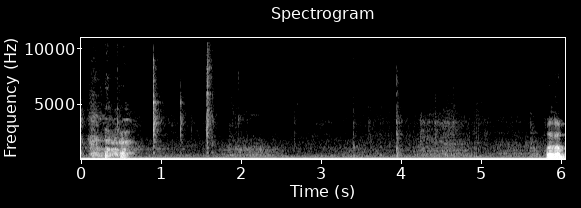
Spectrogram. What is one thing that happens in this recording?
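Metal parts click and clink softly.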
